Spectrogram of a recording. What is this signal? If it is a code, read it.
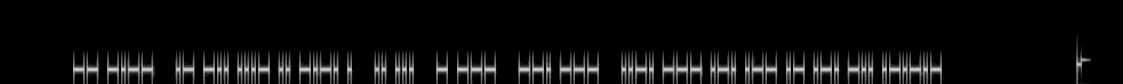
Morse code, heard as a keyed tone, about 34 wpm, 700 Hz. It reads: MY ADVICE IS TO GO FORWARD.
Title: Sentences from Top 1300 Words 35wpm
